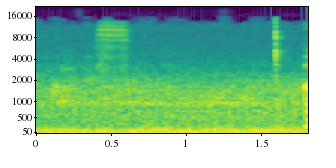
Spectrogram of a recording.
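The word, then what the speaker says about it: Ravus: voice for robis but I don't know it's pronounced Ravis but I just say robis um me of course was glorious always made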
